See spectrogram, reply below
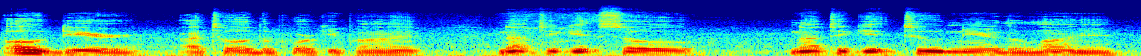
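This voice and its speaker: Low, mellow man reading aloud, noisy recording. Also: unhurried. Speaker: storyteller reading children's picture books. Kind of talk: read-aloud narration with casual asides.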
